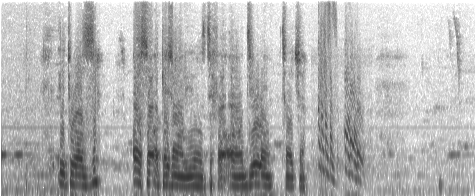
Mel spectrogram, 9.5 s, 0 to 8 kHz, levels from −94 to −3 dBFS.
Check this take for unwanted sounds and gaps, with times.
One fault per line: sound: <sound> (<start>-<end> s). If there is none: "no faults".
sound: chirp (6.4-7.3 s)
